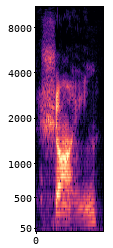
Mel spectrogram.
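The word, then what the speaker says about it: sinh: two hyperbolic functions the hyperbolic sine or general pronounced as shine okay and hyperbolic cosine which are going to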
